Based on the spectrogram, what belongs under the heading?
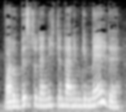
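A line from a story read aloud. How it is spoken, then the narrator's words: Plain. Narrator (German): fragte Susi weiter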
